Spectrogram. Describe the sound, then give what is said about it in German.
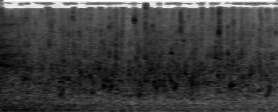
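Water trickles and babbles steadily, a continuous gentle burble with small splashes, moderately quiet and with no voices, heard from in front of a wooden hut looking out over the water in the late-summer sun in August. “Ich sitze bei meiner Nachbarin Claudia vor der Holzhütte und blicke auf das Wasser”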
